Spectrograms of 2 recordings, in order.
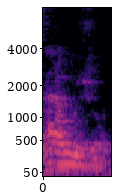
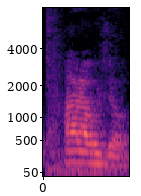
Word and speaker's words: Araujo: That's almost, but you are the best one yet. Really? Yes, it's Araujo. Araujo.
